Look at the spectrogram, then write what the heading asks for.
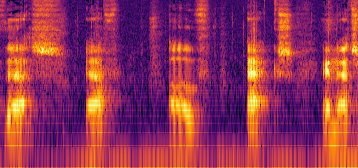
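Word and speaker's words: f(x): 5 or F of three so we say F ofx that's how we say function notation f of x okay that's how that is pronounced F ofx so the independent variable is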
